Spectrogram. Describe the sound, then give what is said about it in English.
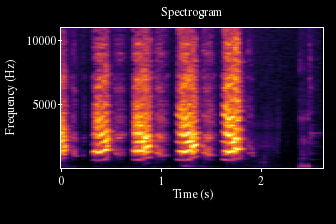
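A wooden turkey box call scraped out five raspy, high yelps in an even rhythm, loud and without talk, ending with a short low knock. “Like if it sounds like it's scratchy, like the box call I have is not tuned on the left side.”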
